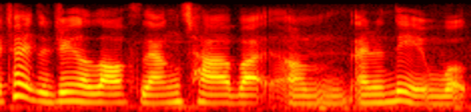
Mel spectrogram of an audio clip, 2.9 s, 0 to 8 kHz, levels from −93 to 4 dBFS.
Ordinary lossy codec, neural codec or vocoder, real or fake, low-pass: none; none; real; 7.2 kHz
